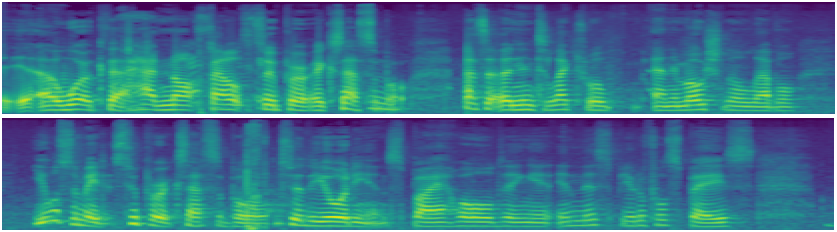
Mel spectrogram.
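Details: Adult woman speaking; normal speech.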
